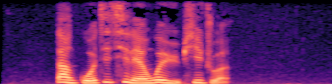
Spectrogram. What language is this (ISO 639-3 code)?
zho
